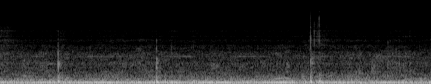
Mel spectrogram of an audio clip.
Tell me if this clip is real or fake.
fake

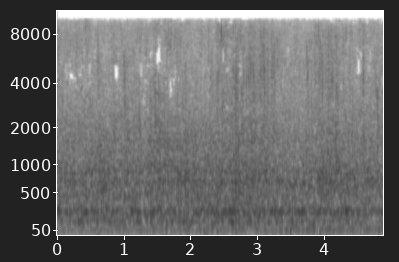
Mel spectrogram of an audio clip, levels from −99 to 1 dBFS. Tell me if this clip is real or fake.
real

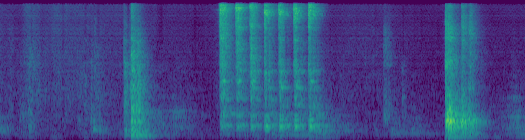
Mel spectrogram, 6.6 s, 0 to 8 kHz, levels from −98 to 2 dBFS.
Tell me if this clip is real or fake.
fake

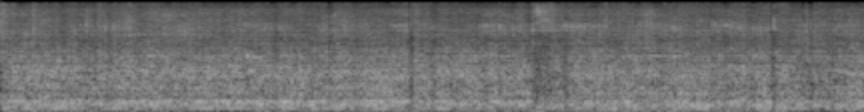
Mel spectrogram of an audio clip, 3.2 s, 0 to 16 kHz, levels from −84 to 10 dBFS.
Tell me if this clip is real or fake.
fake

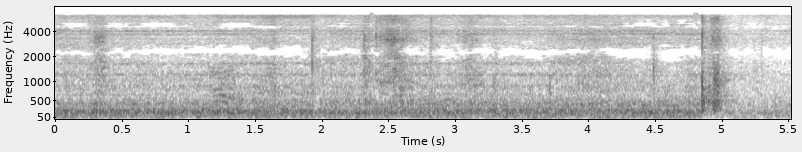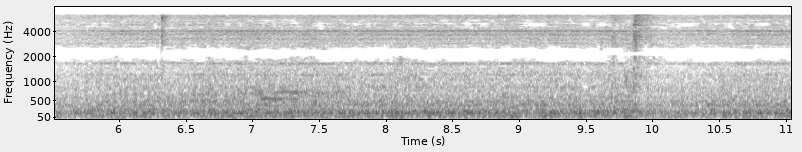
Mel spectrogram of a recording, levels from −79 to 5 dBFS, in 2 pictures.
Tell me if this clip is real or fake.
real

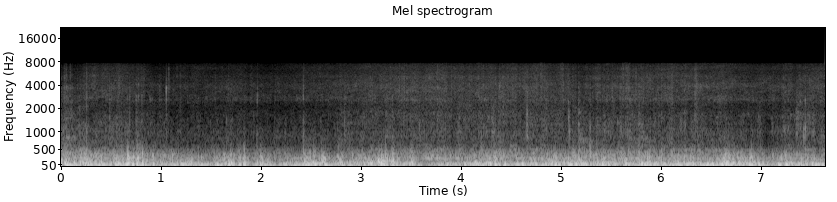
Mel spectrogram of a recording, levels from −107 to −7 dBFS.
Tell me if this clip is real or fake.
fake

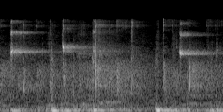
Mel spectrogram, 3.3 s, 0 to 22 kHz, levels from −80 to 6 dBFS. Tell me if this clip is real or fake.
real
